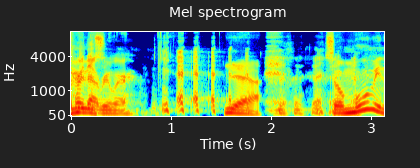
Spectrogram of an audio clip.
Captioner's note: laughs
